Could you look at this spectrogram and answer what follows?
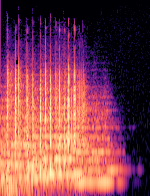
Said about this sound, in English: All right. Come on. Come on, little dice. Don't do me dirty here.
